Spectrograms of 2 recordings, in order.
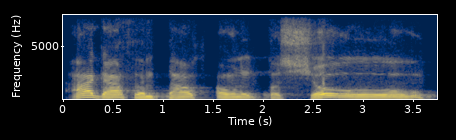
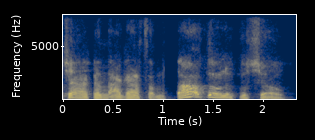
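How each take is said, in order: First: "I got some thoughts on it for sure" said slower and louder, leaning on "I"; slow emphatic repeat. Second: Said in the usual way. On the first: Shown as a demonstration. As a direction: drag it out slowly, pressing hard on "I".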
